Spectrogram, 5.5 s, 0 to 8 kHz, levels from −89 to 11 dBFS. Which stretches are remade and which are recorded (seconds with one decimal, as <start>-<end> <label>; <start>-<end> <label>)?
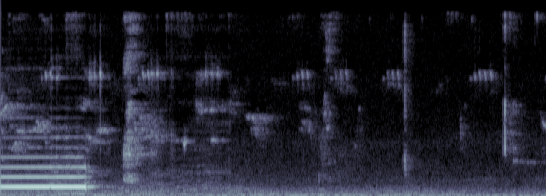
0.0-0.5 recorded; 0.5-1.1 remade; 1.1-1.5 recorded; 1.5-2.3 remade; 2.3-5.5 recorded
